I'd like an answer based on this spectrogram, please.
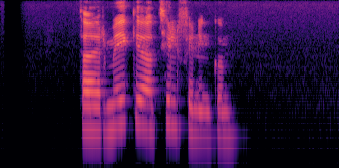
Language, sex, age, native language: Icelandic, female, 40-49, Icelandic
